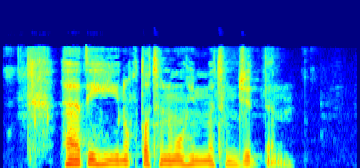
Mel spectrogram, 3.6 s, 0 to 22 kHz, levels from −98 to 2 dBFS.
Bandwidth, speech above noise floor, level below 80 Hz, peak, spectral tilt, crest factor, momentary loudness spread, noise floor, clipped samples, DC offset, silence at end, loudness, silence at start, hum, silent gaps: 7.2 kHz; 43 dB; -46 dBFS; -2 dBFS; -5.5 dB/octave; 22 dB; 11 LU; -64 dBFS; under 0.1%; under 0.1%; 0.7 s; -22 LUFS; 0.2 s; none; none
